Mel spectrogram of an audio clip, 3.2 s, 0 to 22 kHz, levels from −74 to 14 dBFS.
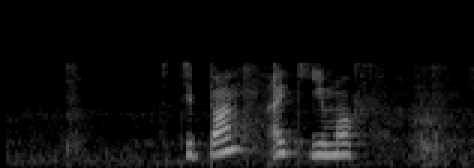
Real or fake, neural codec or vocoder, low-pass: fake; codec, 16 kHz, 4 kbps, FunCodec, trained on LibriTTS, 50 frames a second; 5.4 kHz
